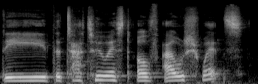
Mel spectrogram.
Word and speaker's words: Auschwitz: Sorry if I'm pronouncing the Auschwitz bit wrong. I can never say I can never be sure if I actually say that correctly or whatever. But sounds correct to me.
